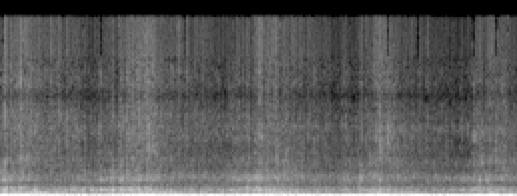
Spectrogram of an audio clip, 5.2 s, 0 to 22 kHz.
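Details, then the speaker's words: 1966 Dodge Coronet with a 440 big-block built to 572 ci with Hemi heads, fired up and running: deep, steady, lumpy V8 rumble at an even rev with no knocks or misses; a healthy engine running strong. "We're gonna go ahead and fire this up, let you hear it run."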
